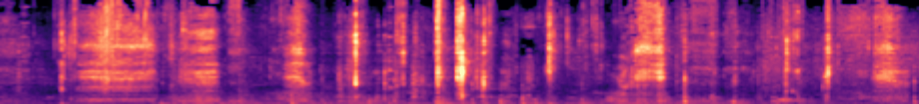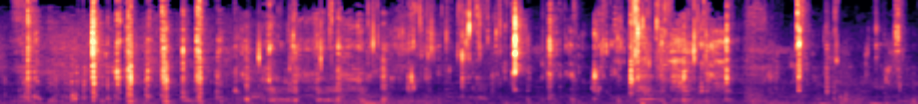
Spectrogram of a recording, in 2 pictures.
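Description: Close-up chewing and biting of a mouthful of rice and fish curry eaten by hand, with many small wet clicks and smacks throughout.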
